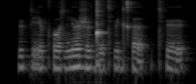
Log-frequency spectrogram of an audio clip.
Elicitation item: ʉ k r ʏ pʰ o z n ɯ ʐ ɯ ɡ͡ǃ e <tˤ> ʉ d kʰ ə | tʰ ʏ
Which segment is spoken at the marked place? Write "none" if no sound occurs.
tʰ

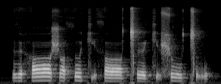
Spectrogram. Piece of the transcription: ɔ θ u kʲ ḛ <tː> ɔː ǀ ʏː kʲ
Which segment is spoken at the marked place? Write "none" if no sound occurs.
θ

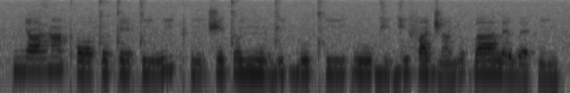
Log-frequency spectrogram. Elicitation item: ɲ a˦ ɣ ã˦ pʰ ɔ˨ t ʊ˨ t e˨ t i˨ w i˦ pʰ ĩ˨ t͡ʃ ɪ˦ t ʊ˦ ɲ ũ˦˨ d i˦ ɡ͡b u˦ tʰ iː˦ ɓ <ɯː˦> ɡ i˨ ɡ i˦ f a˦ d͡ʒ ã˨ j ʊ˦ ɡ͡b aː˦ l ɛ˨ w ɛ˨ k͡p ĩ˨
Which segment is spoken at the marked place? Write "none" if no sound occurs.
uː˦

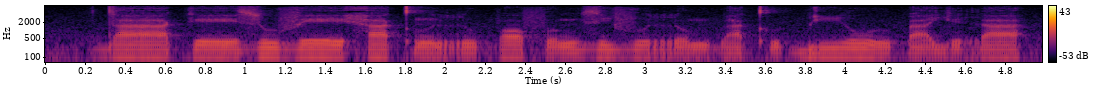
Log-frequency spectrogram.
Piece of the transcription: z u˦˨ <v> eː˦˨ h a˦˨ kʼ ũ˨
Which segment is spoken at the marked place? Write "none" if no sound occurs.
v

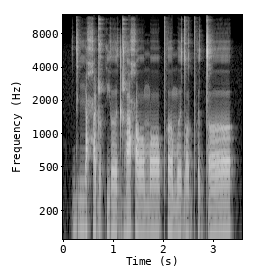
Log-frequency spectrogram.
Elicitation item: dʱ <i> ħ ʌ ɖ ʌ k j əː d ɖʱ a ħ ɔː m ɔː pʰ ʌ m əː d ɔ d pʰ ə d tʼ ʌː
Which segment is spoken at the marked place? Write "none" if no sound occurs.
iː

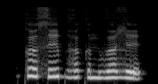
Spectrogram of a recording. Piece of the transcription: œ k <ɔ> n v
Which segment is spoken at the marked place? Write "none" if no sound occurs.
ə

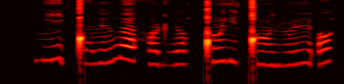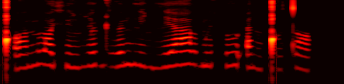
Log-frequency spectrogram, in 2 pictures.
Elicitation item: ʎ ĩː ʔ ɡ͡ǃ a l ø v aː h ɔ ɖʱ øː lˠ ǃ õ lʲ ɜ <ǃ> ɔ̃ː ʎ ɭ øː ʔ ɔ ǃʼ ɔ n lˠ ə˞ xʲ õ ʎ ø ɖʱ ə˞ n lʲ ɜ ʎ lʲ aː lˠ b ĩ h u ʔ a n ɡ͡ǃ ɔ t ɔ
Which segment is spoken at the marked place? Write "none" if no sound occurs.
ǃ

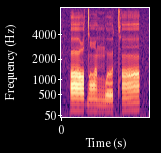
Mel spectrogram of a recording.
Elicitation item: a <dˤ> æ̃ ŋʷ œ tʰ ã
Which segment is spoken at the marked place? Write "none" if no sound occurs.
dˤ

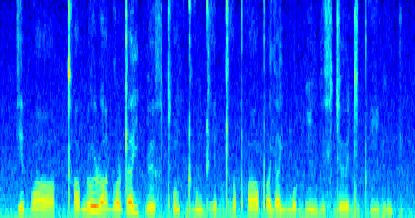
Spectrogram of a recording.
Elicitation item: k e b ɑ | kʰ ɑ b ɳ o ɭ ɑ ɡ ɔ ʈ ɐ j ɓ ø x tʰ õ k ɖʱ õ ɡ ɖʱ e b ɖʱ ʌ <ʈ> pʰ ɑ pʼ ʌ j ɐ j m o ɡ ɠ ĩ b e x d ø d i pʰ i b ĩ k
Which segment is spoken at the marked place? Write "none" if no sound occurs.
none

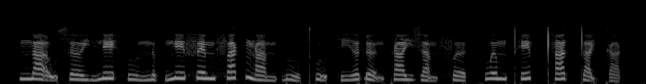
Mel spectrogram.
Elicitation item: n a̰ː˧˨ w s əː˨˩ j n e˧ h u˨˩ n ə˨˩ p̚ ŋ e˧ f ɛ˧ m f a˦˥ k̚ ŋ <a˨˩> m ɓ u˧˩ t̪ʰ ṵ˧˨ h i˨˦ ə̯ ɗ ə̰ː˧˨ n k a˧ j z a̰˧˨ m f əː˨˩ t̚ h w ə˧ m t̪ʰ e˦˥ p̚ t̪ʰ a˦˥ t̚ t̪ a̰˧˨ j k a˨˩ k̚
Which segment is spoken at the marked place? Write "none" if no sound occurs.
a˨˩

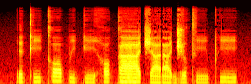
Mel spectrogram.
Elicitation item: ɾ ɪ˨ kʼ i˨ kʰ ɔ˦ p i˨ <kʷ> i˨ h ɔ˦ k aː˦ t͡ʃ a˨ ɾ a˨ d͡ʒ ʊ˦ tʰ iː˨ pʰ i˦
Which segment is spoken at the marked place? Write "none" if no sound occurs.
k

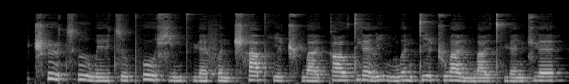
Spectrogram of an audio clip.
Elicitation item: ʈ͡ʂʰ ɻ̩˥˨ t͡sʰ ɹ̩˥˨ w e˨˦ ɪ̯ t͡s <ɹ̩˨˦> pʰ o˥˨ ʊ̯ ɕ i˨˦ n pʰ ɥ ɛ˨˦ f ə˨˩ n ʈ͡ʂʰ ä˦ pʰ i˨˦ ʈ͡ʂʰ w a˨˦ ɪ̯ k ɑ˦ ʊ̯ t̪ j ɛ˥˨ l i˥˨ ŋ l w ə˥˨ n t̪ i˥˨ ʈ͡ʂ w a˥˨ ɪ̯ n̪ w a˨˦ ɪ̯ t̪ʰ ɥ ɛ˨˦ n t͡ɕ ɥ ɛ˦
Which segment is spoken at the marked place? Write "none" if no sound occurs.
ɹ̩˨˦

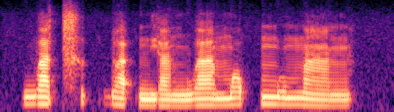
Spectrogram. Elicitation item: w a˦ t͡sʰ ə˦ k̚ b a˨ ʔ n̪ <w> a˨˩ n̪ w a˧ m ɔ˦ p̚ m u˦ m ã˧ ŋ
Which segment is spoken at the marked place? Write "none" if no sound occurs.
j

